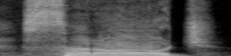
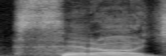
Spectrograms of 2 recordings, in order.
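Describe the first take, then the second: First: سراج said sarâj, short a first; سراج pronounced sarâj; fatha on first. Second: سراج said serâj, short e first; سراج pronounced serâj; kasra on first. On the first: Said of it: "به فتح اول". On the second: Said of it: "به کسر اول". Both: Shown as a demonstration.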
